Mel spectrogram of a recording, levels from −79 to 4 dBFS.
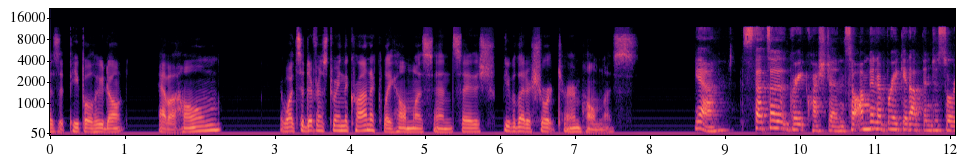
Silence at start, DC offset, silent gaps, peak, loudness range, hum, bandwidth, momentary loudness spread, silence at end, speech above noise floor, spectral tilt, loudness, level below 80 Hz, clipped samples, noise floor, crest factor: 0 s; under 0.1%; none; -2 dBFS; 4 LU; 60 Hz at -40 dBFS; 13 kHz; 8 LU; 0 s; 21 dB; -4.5 dB/octave; -20 LUFS; -42 dBFS; under 0.1%; -41 dBFS; 18 dB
